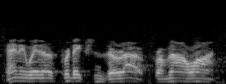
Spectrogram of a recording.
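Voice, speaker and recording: An actor playing a cautious, exasperated newspaper editor in an old-time radio drama, brusque and argumentative. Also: male voice, a little high, steady tone, quick pace, sharp tone. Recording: hissy, dull old radio broadcast recording.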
